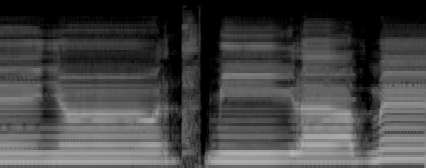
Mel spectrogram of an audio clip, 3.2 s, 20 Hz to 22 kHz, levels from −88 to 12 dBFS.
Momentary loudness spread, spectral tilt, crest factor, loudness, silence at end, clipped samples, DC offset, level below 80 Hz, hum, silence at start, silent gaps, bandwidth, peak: 6 LU; -5.5 dB/octave; 14 dB; -23 LUFS; 0 s; under 0.1%; under 0.1%; -70 dBFS; none; 0 s; none; 12.5 kHz; -8 dBFS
